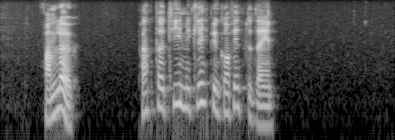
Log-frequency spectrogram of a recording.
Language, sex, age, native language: Icelandic, male, 50-59, Icelandic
